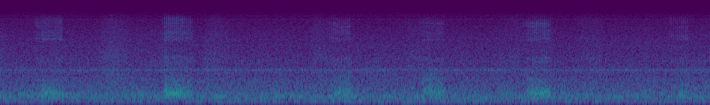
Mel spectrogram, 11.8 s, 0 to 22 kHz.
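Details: During a massage and reiki session on February 22, 2021, Heidi, a contented 14-year-old cat from the Humane Society of New York City, purrs softly, with hissy breath pulses every one to two seconds.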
